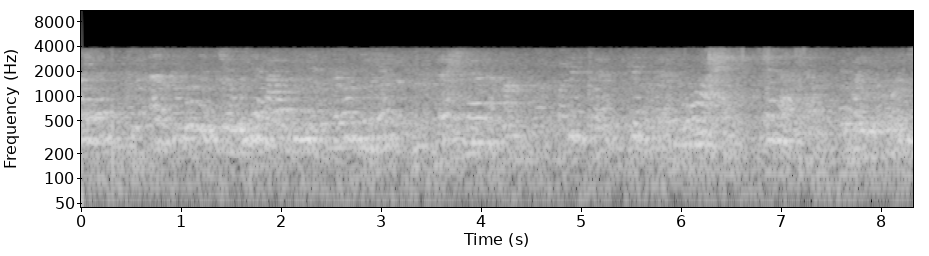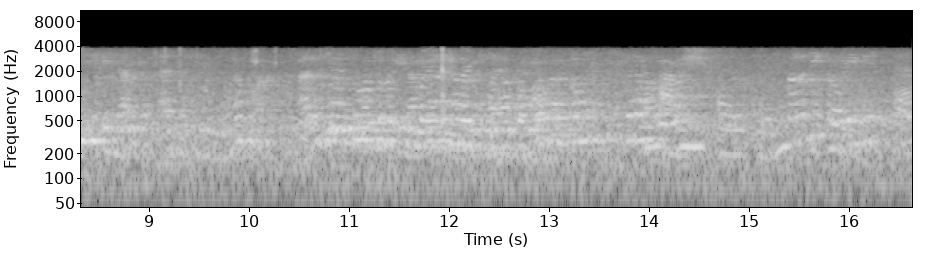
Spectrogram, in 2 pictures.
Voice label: dubai flight announce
